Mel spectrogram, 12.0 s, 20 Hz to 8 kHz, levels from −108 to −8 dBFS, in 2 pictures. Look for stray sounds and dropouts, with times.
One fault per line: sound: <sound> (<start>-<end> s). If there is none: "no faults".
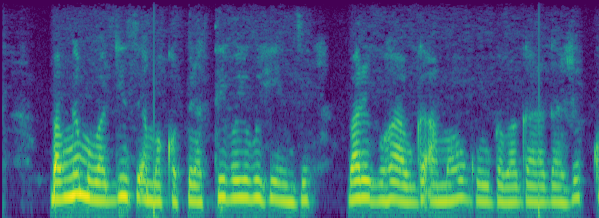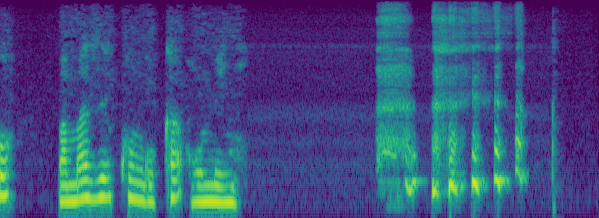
sound: laugh (9.7-11.3 s)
